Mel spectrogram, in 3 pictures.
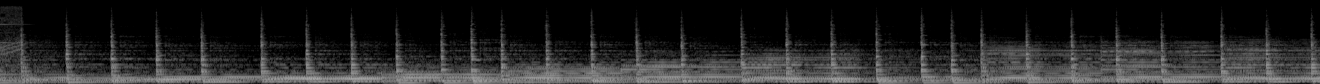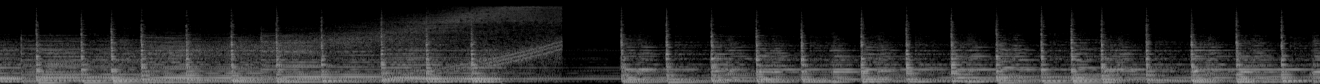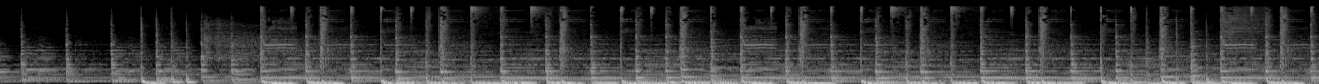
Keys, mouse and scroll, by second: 1.6 ctrl+a, 9.0 click, 9.4 Right, 10.1 click, 10.3-10.7 Right, 10.8 Left, 11.0-11.4 Left, 11.7 Up, 12.0 click, 15.5 click, 20.7 click, 27.6 click, 28.7-29.5 drag, 31.7-33.5 drag, 35.7 click, 36.2 click, 36.7 click, 37.3 click.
